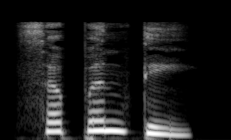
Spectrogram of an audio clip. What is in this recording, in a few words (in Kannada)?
"ಶಾಪಾಂತ", Kannada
